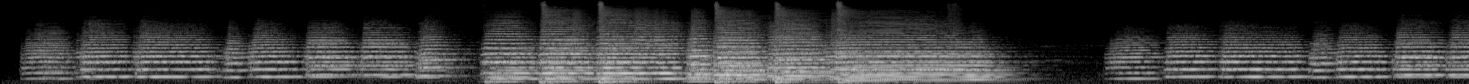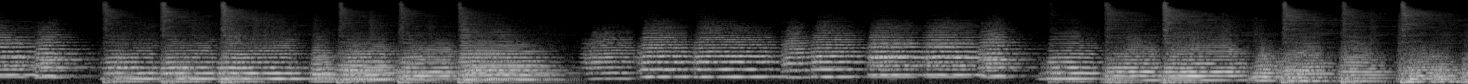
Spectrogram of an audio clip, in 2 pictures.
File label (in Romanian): Fanfara; Luni - Ajunul nasterii Domnului Isus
